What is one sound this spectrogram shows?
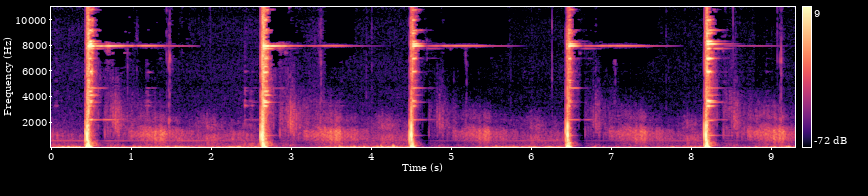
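Gunshots crack sharply five times.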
